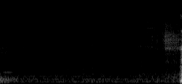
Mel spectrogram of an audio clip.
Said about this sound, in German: du musst husten richtig, weil dir die Worte alle nicht mehr richtig aus dem Mund pullern wollen.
